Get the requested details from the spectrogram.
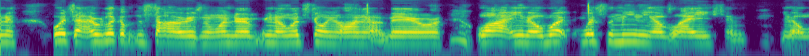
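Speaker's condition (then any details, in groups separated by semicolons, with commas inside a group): Cerebral palsy; from birth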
